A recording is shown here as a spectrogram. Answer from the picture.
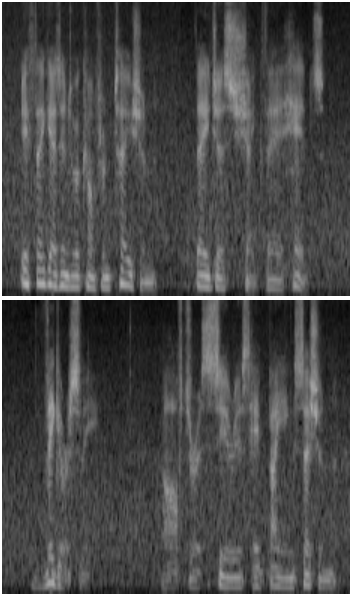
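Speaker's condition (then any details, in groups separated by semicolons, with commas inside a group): No condition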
